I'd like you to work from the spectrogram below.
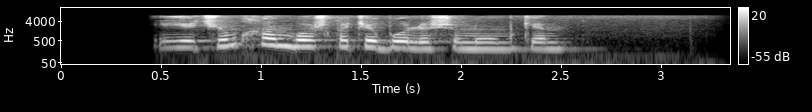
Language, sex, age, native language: Uzbek, female, 18-24, Uzbek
